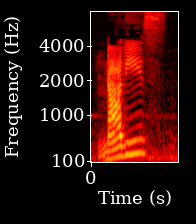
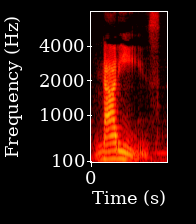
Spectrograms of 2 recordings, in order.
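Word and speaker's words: Nauthiz: This is now or I'm sorry, Nadis. You could pronounce it Nadis or Nadis.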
